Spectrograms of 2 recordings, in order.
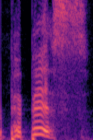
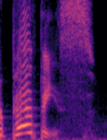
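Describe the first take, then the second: First: PEP-iss, short i in the second syllable; Pepys as PEP-iss. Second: PEP-ees, long ee in the second syllable; Pepys as PEP-ees. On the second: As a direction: say Pepys to rhyme with peppies. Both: Shown as a demonstration. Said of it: "Or Pepys".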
